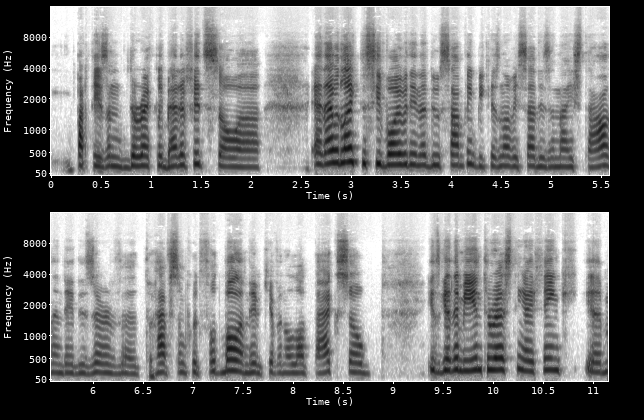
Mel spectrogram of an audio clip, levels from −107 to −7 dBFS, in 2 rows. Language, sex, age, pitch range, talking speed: English, male, 20-39, 200-240 Hz, 240 wpm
